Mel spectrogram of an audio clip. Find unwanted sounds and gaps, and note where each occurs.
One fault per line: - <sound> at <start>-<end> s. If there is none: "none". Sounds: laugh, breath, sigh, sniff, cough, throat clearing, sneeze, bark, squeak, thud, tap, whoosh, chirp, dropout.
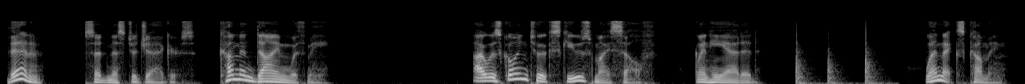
- thud at 7.9-9.0 s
